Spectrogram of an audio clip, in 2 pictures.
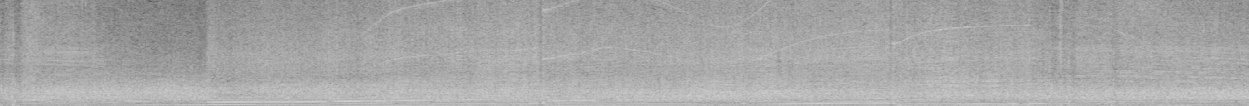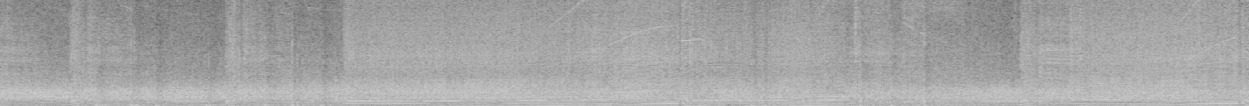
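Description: Cars in the video game GTA driving steadily, engine tones rising and falling through gear changes, with occasional tire squeal and skidding over a continuous loud motor drone.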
